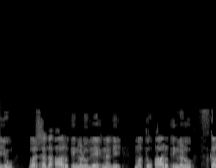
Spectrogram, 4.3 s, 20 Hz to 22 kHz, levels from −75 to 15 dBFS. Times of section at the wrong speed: none

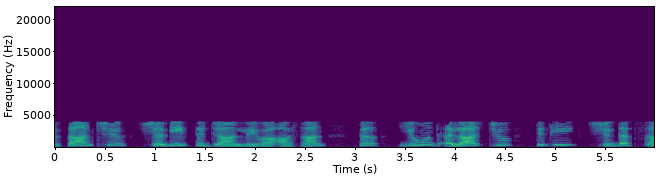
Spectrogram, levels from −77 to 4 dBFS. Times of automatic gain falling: none

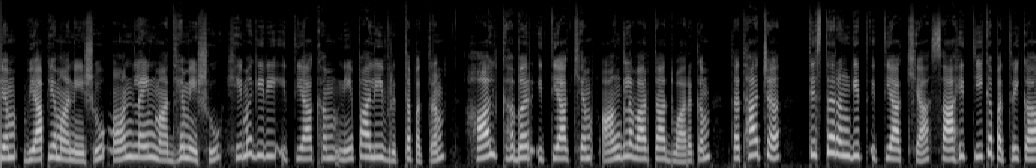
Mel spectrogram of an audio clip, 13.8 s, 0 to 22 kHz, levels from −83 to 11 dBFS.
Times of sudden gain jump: 3.13-4.85

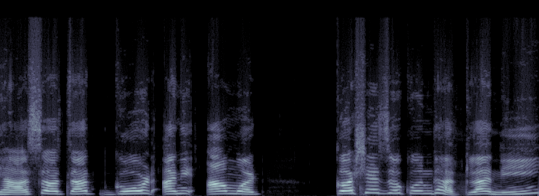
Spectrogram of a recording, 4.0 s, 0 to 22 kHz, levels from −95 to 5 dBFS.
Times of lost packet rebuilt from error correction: none

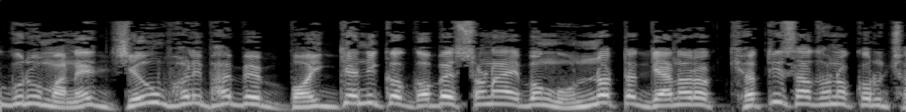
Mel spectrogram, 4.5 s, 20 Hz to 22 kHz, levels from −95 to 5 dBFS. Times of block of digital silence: none

